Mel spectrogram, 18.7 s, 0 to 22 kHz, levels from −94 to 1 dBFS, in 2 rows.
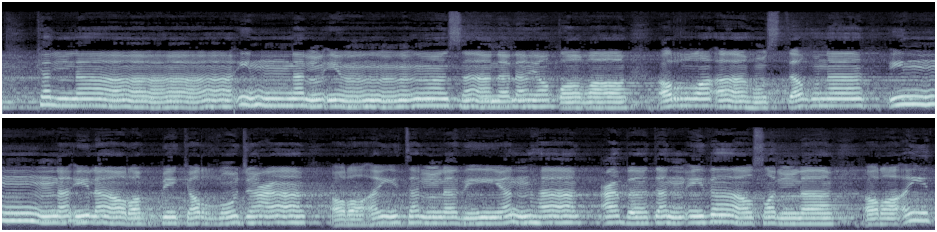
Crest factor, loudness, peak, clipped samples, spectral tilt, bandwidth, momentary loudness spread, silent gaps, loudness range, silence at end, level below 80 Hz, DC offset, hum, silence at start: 16 dB; -16 LUFS; 0 dBFS; under 0.1%; -6.5 dB/octave; 15 kHz; 4 LU; none; 1 LU; 0 s; -70 dBFS; under 0.1%; none; 0 s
